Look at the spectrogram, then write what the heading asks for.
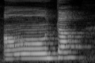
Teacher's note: اب یہاں پہ پھر توجہ دیں، آنتا، نون ساکن کے بعد حروف اخفا میں سے حرف آ رہا ہے تو ہم یہاں پہ نون کو اخفا کر کے پڑھیں گے، غنہ کریں گے، نون کی آواز کو ہم ناک میں لے جائیں گے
